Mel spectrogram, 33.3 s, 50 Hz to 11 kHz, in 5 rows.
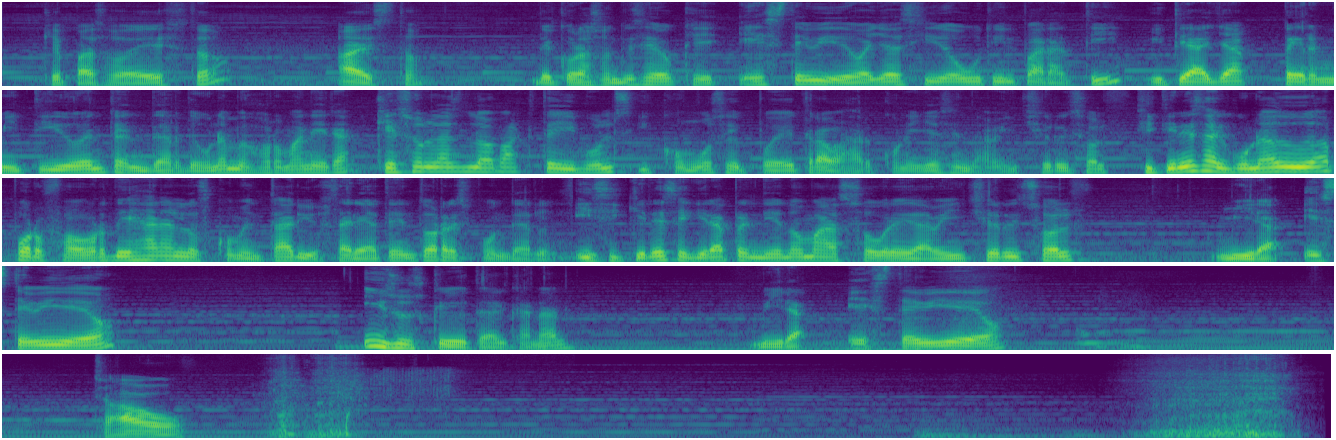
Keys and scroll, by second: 1.5 shift+d.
